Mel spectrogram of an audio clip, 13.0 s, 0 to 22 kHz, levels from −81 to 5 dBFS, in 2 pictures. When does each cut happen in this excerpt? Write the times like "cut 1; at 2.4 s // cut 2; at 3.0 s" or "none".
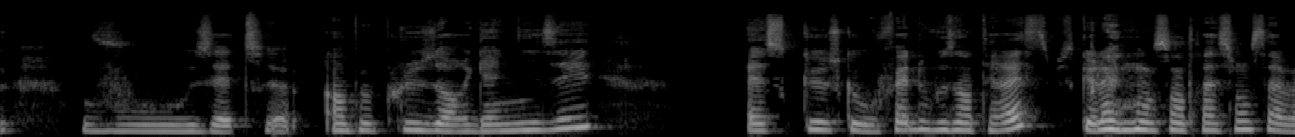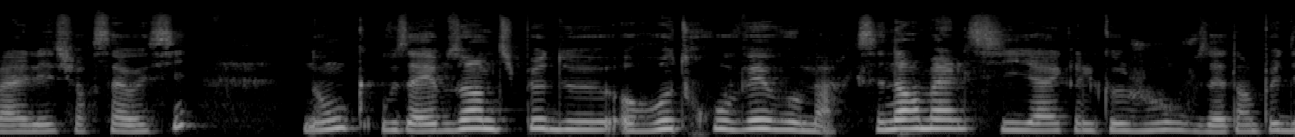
none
